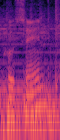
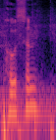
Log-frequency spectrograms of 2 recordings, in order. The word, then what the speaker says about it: Posehn: Back to the show, and joining me here is Brian Posehn. Am I saying that right? – Yep. – It's not Posehn? – No.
